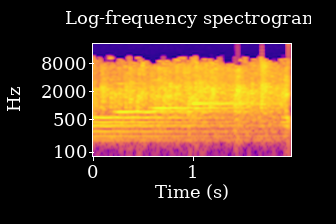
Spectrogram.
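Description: Audience applause welcoming a singer onto a stage programme, a short dense burst of clapping heard over a sustained musical tone.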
